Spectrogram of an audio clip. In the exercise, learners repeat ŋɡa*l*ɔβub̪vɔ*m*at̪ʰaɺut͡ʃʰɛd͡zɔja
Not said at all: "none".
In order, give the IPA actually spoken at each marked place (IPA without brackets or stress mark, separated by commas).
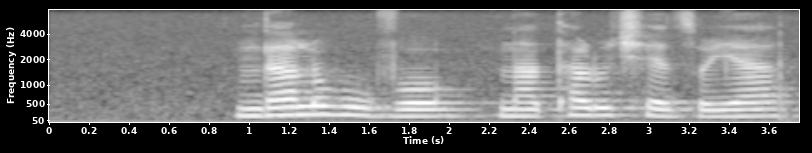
l, n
